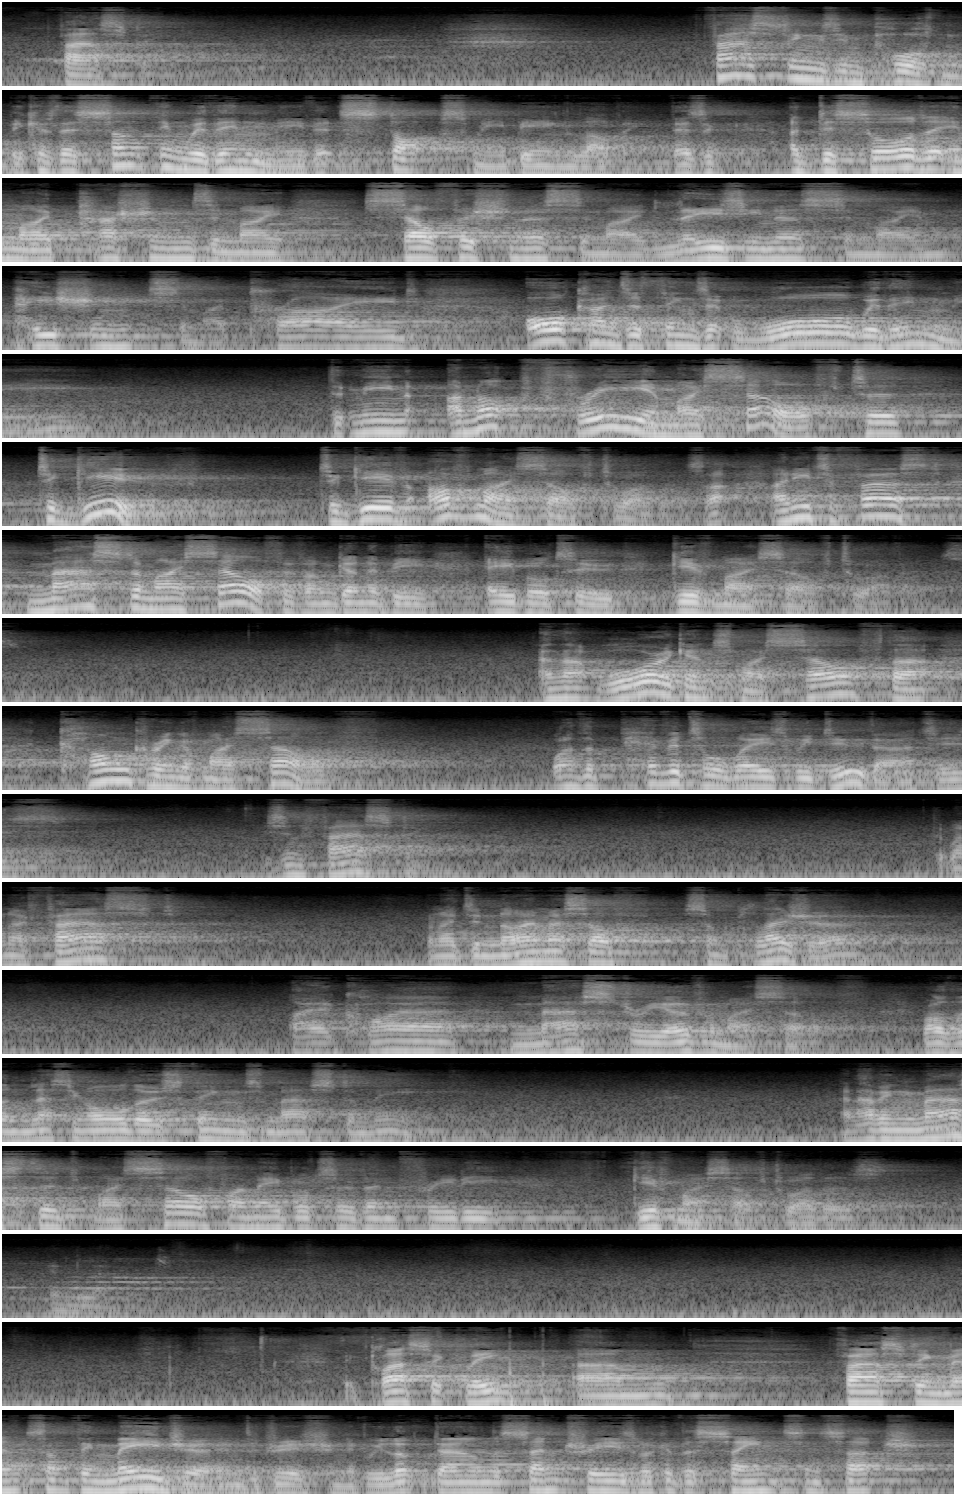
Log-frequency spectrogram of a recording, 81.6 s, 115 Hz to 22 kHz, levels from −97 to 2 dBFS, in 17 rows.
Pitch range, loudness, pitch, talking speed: 110-140 Hz, -21 LUFS, 125 Hz, 115 wpm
